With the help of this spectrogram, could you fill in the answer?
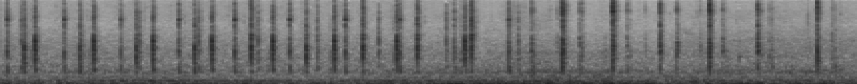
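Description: Thumbs quickly press and click the buttons of a hollow, handheld white plastic game controller held close to the face in both hands. The result is a fast, irregular run of short, dry, bright plastic clicks over a steady low hum.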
